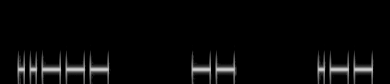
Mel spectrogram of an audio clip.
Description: Morse code, heard as a keyed tone, about 20 wpm, spaced as for 8 wpm, 700 Hz. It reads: 2MW
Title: 114 Lesson 19e - Letter w - Three Characters 20wpm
